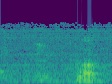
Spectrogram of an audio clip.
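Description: A pause with low room tone, then a man's voice giving one short drawn-out syllable near the end.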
